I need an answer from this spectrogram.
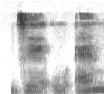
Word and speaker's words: jun: Misalnya JUN bacanya Jun.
